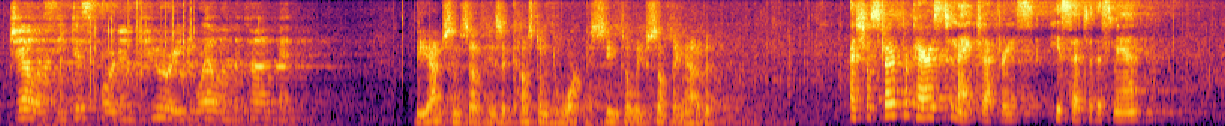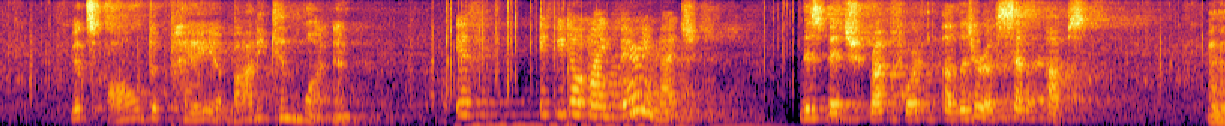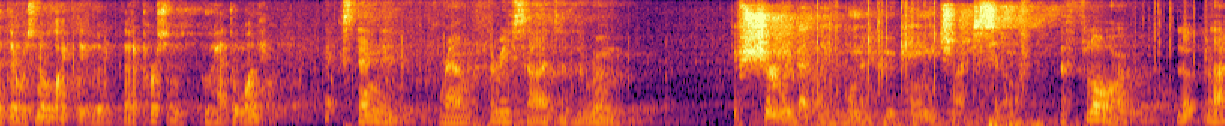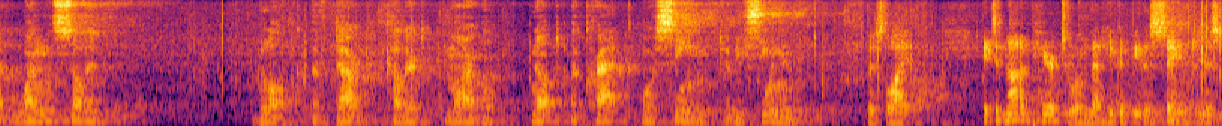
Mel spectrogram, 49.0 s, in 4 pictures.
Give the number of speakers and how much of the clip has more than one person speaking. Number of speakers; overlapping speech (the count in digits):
9, no overlap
